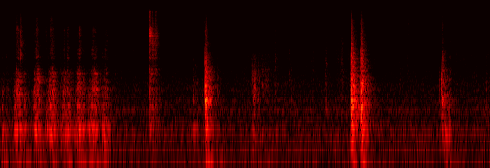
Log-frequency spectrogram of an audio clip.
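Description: Socket ratchet clicking quickly, about four clicks a second for two seconds, as it turns a gas burner orifice loose. It is followed by a few separate knocks and clicks as the tools and small parts are handled and set down.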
